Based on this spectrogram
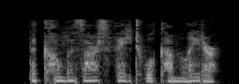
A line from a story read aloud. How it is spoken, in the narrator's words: I whispered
